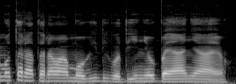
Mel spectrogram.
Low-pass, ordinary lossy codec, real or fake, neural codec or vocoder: none; none; real; none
